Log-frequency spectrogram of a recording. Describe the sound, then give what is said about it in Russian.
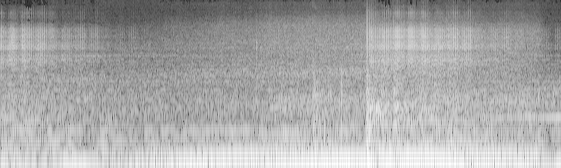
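A car drives along a city street at night with a low, steady engine rumble and a faint humming drone. One sharp crack cuts through partway, and the rumble then continues evenly to the end. “Вид сверху на улицу, по которой едет машина.”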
